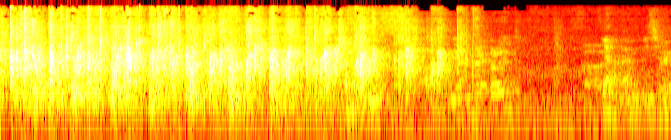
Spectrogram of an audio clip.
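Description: Dense audience applause, many hands clapping in a steady loud burst for about three seconds, then fading out quickly into quiet room tone.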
